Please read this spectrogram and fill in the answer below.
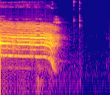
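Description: A woman's voice acting out a cartoon character's wail: one long, high cry held at a steady pitch for a little over a second, then cut off, followed by two faint clicks.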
